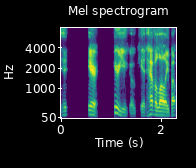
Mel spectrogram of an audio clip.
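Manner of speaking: awkward put-on old man voice. Imitating an awkward old man offering a kid a lollipop: awkward old Zuko impression. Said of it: "it would be kinda funny if he gave".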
